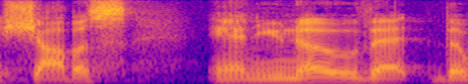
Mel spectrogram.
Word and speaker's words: Shabbos: when they say Shabbos, whenever they say Shabbos, they are, I learned this not long ago actually, they are making a distinction whenever the Dagesh is not present in the Tav. So what they would do is whenever they see a Tav, some Orthodox, they will use the S sound to distinguish this from the tav with the Dagesh in it.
